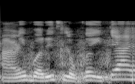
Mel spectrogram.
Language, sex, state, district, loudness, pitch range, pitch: Marathi, female, Maharashtra, Solapur, -12 LUFS, 170-195 Hz, 185 Hz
